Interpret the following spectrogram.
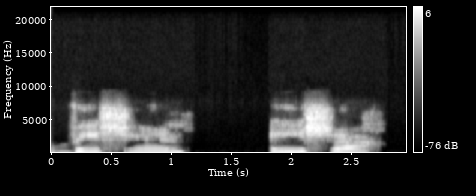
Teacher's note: that is a voiced palatal fricative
